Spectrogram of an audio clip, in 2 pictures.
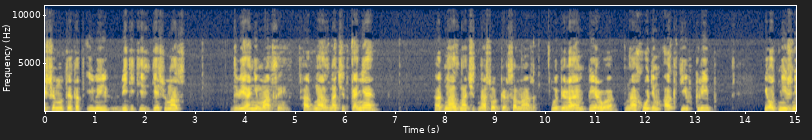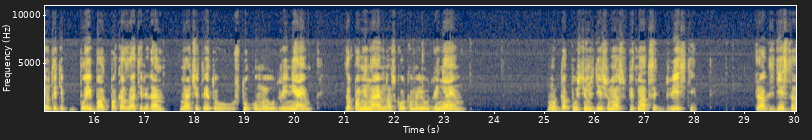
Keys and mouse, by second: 2.2-3.4 drag, 4.1 middle click, 6.1 click, 7.1 click, 9.9 click, 12.6 click, 17.5-20.3 drag, 22.0 shift+middle click, 23.9-26.1 drag.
